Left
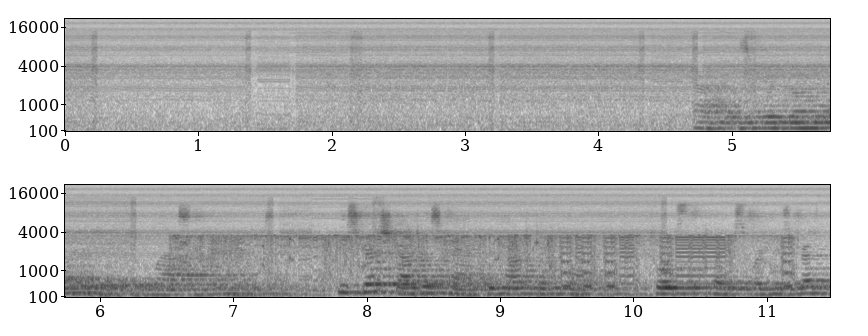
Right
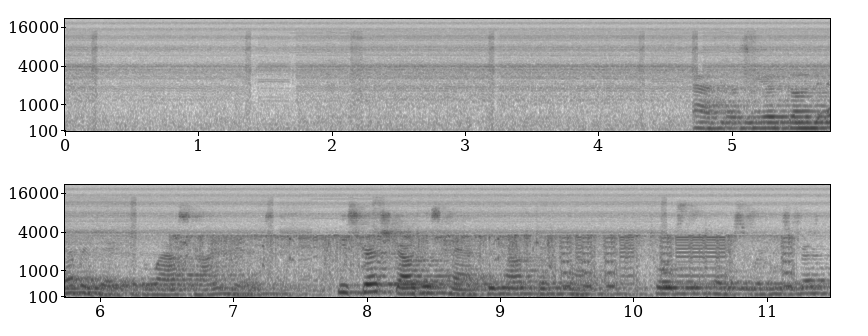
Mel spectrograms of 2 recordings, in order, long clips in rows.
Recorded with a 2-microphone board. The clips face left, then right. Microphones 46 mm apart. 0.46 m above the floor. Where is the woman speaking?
40° right (ahead or behind), 4 m; by 11.4 s 15° left (ahead or behind), 3.5 m.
